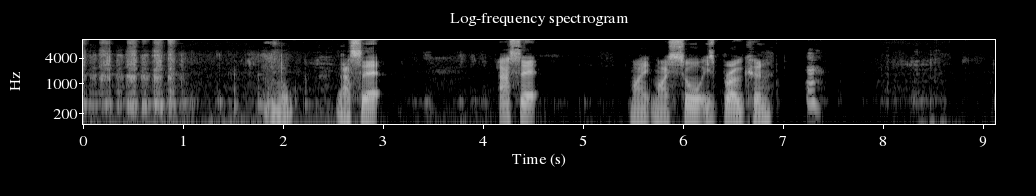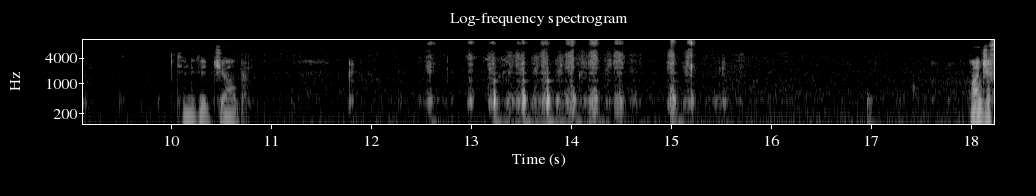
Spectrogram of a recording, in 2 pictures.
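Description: A knife scrapes and cuts into a pumpkin.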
